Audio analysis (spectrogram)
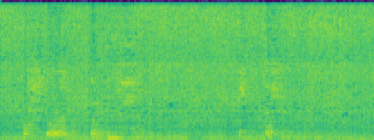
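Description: Steady, loud sizzling of eggplant and bitter gourd sautéing in a pan for a Tamil curry, with occasional stirring scrapes over the continuous hiss.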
